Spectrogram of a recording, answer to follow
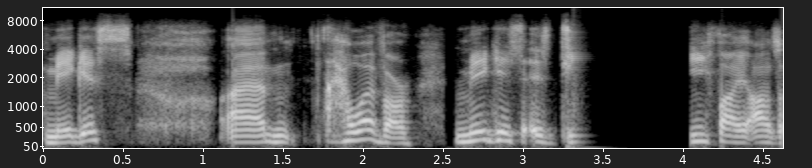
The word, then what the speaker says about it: Magus: brief overview of uh of mages yeah it's pronounced magus um however magus is as a service so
